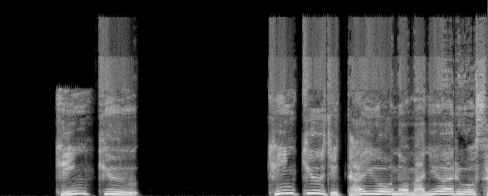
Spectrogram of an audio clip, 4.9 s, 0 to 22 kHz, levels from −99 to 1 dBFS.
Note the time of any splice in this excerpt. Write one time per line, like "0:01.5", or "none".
none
